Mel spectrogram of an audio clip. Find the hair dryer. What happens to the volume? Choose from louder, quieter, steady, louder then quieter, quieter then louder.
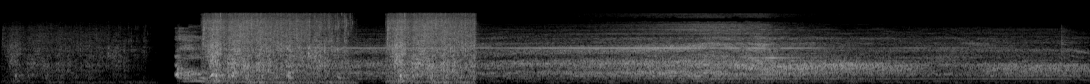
louder then quieter.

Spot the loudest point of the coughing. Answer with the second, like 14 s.
2 s.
